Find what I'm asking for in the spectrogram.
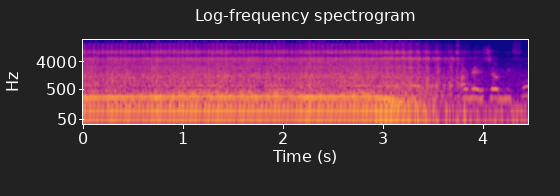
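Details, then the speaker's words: Lawn mower run right up until it was replaced, steady buzzing pitch then revs sag and wander, engine hunting and surging; clogged air filter from very dusty, dirty use suspected, not yet checked. "before I do anything, I'm going to pop this air filter off and see if it's clogged, because it is surging and, you know, hunting a little bit, and it almost sounds like the air filter might be clogged."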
